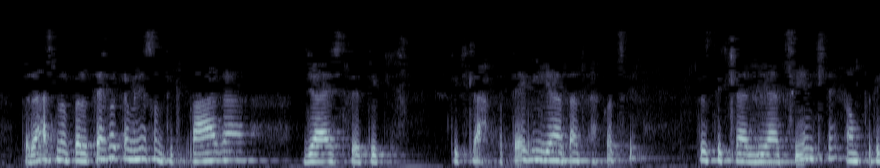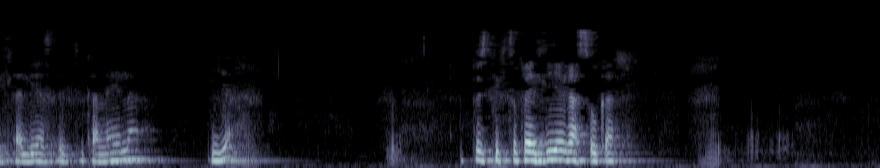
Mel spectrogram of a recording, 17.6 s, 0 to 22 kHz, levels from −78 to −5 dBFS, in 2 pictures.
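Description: Throughout the speech, the sound is washy and ringing, with hiss that swells and fades alongside the signal and nothing above 10.3 kHz. This heavy damage is likely WMA compression: long transform blocks smear quantisation noise in time, and weak components are discarded, which fits a bitrate near 24 kbps.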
